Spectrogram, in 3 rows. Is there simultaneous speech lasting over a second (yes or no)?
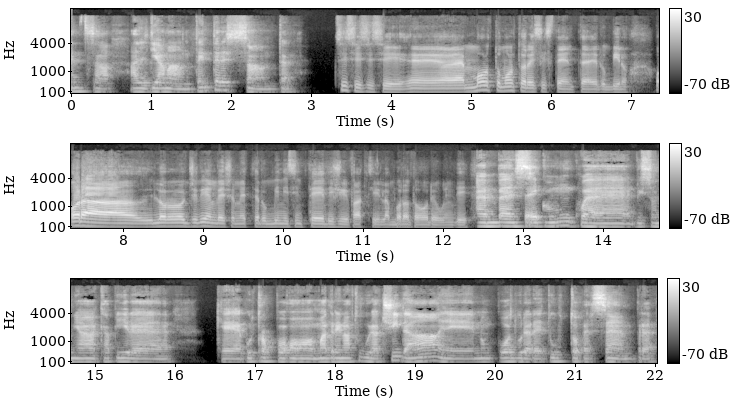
no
